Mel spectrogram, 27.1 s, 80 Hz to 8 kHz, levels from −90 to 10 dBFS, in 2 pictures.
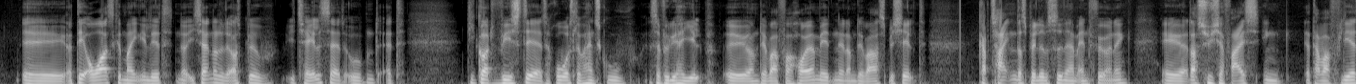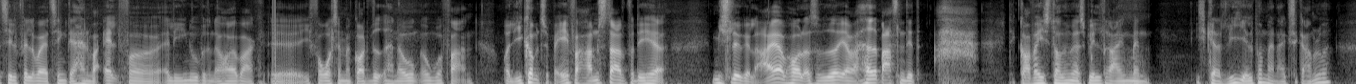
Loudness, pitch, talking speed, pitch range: -17 LUFS, 110 Hz, 290 wpm, 100-120 Hz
